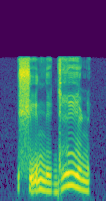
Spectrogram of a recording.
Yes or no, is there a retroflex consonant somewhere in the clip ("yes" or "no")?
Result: yes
